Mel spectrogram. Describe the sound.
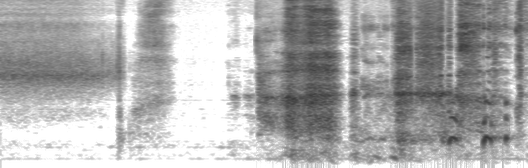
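A person draws a deep breath from a vape as a long, steady hiss. After a brief pause come louder, rough breathy bursts as the vapour is exhaled.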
